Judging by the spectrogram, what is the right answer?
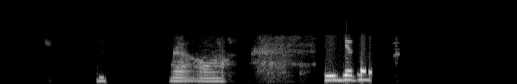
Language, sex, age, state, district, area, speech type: Santali, male, 18-30, West Bengal, Malda, rural, conversation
